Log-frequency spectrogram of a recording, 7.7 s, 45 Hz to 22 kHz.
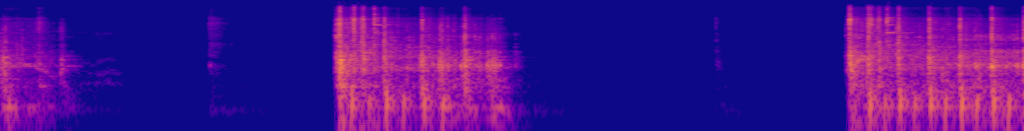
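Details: Monster Moto 80 minibike started after repair, with gas in and the choke on: short bursts of fast popping, then steady running; it starts and runs normally.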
